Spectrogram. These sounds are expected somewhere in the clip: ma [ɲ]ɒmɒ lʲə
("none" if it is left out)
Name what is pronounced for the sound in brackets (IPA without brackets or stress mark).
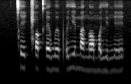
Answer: n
